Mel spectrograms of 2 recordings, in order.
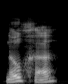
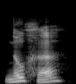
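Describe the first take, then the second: The two takes are said the same way.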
